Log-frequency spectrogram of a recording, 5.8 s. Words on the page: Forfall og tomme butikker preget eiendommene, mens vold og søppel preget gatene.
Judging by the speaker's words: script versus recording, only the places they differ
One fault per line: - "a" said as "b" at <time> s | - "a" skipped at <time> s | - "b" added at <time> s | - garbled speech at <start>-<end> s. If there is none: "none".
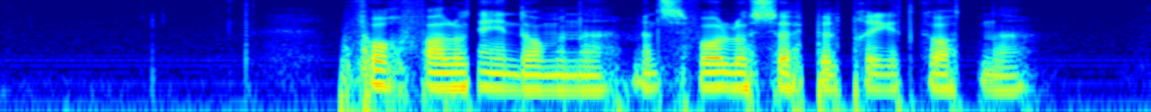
- "tomme butikker preget" skipped at 2.4 s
